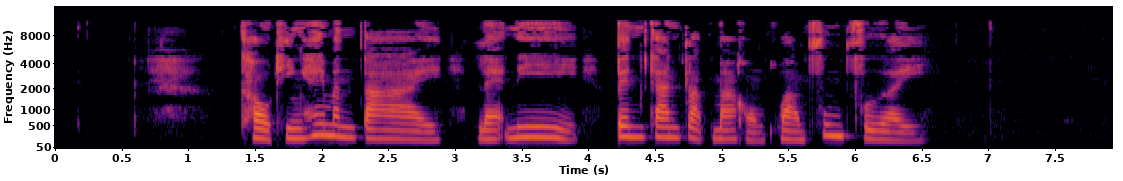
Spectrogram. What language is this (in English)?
Thai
